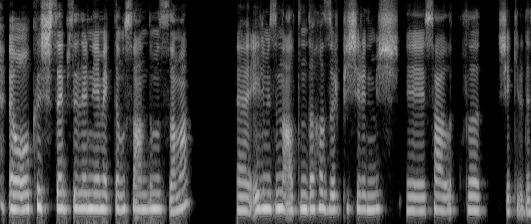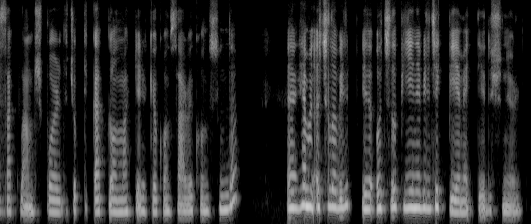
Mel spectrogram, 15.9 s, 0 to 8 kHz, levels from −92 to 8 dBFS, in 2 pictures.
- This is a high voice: Yes, high, 200 Hz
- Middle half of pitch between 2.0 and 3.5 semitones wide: Yes, average, 2.9 semitones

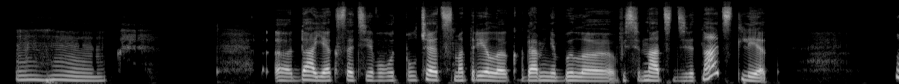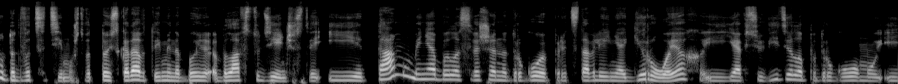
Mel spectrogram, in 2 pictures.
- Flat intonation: Yes, narrow, 2.3 semitones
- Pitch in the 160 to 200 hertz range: Yes, medium, 185 Hz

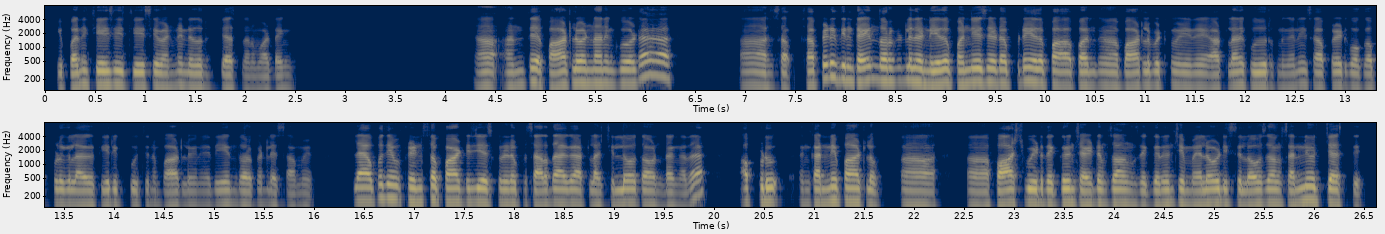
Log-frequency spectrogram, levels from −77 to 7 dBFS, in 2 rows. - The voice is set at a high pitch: No, medium, 140 Hz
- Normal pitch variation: No, narrow, 2.3 semitones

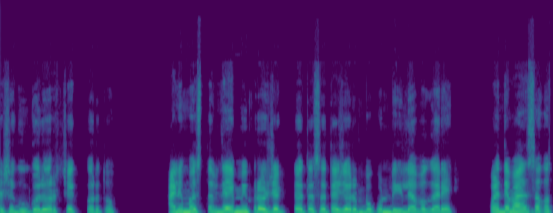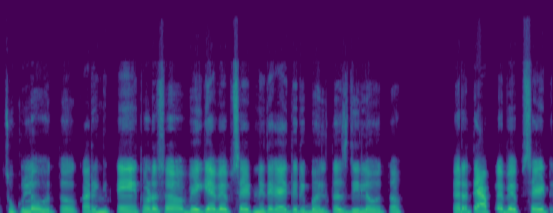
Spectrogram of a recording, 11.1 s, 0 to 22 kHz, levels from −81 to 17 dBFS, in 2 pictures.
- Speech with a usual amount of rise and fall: No, narrow, 2.2 semitones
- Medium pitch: No, very high, 265 Hz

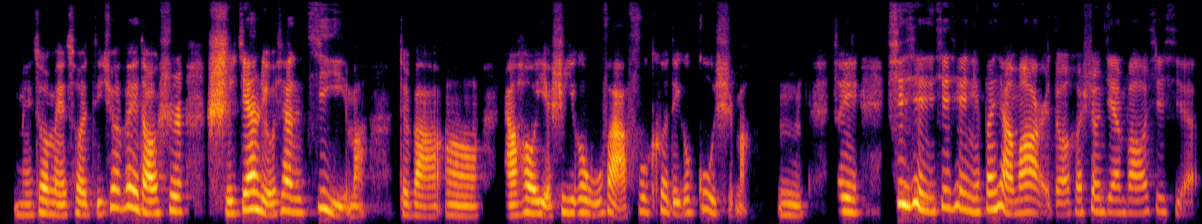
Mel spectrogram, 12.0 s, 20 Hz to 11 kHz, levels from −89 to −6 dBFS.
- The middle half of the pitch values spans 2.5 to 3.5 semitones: No, average, 4.0 semitones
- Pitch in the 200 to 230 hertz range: No, high, 190 Hz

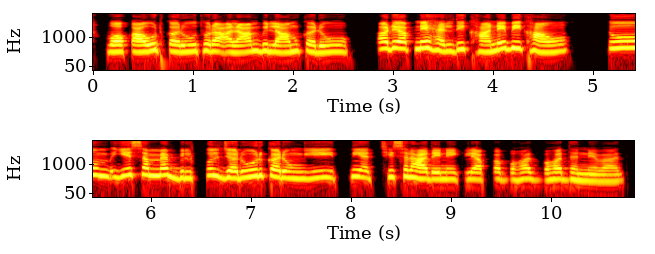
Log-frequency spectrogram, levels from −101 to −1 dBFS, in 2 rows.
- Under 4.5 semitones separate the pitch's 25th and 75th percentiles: Yes, average, 4.0 semitones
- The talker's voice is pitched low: No, high, 240 Hz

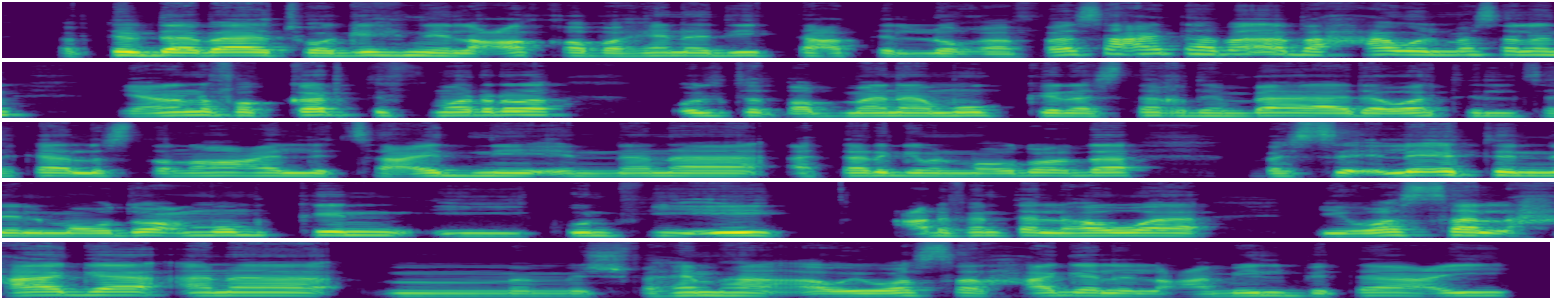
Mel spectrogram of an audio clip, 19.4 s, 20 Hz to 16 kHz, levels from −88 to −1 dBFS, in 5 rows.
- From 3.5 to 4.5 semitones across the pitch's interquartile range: No, average, 3.1 semitones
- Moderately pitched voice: Yes, medium, 150 Hz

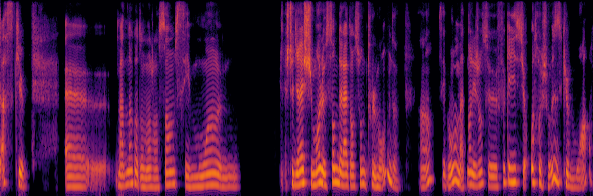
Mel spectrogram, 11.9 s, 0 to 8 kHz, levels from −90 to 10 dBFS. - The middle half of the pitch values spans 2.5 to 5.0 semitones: No, wide, 5.4 semitones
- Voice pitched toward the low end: No, medium, 175 Hz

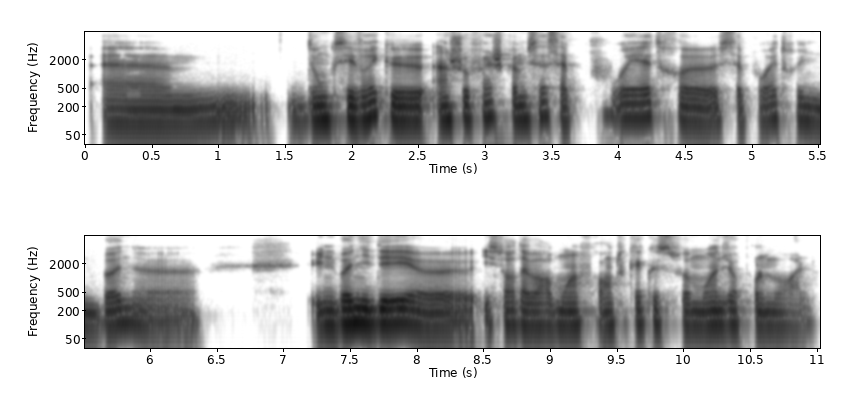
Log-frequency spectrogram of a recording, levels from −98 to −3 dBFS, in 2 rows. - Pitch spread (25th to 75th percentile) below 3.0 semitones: Yes, narrow, 2.4 semitones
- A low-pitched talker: Yes, low, 100 Hz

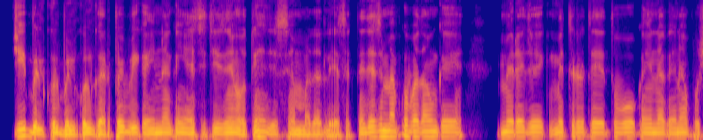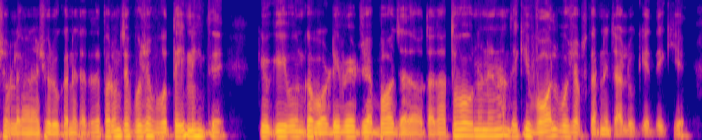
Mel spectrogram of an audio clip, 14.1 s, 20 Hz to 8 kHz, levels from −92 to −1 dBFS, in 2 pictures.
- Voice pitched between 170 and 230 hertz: No, low, 100 Hz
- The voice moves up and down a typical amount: Yes, average, 3.4 semitones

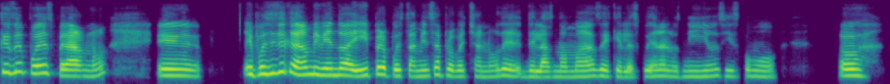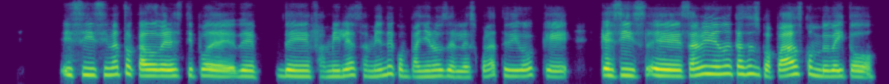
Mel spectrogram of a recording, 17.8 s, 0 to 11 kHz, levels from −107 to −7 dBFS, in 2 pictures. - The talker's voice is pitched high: Yes, high, 215 Hz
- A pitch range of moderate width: Yes, average, 3.1 semitones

